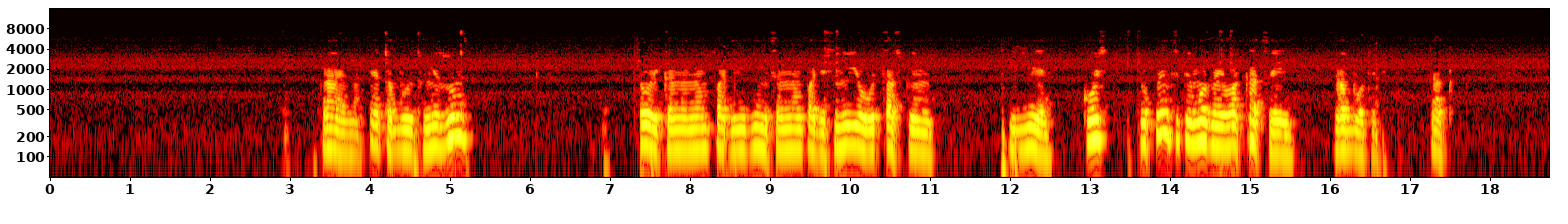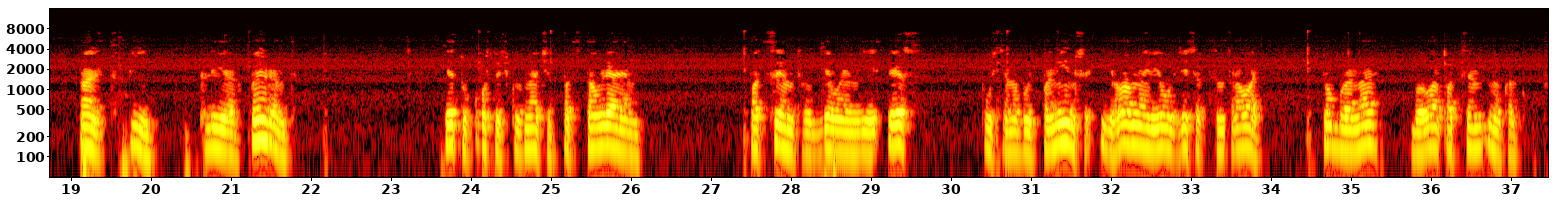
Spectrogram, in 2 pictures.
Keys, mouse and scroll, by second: 3.3 middle click, 3.3 scroll up 1, 4.5 middle click, 7.3 KP_3, 8.4 KP_1, 9.6 click, 13.4 click, 14.5 click, 19.5 alt+p, 22.1-24.0 drag, 25.0-27.4 drag, 30.5 click, 31.3-34.4 drag, 35.0-36.3 middle drag.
